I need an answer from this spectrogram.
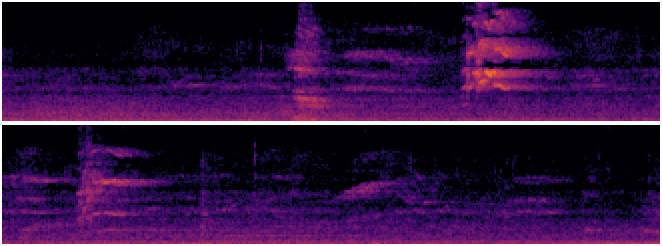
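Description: Bird calls: four short high chirps, the loudest about two and a half seconds in, over a faint steady low hum.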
